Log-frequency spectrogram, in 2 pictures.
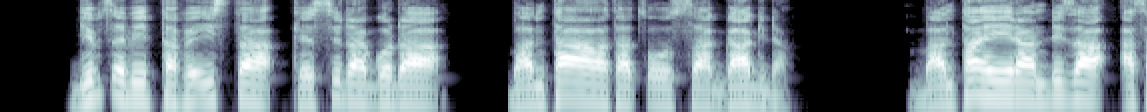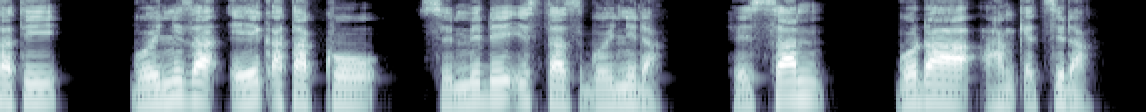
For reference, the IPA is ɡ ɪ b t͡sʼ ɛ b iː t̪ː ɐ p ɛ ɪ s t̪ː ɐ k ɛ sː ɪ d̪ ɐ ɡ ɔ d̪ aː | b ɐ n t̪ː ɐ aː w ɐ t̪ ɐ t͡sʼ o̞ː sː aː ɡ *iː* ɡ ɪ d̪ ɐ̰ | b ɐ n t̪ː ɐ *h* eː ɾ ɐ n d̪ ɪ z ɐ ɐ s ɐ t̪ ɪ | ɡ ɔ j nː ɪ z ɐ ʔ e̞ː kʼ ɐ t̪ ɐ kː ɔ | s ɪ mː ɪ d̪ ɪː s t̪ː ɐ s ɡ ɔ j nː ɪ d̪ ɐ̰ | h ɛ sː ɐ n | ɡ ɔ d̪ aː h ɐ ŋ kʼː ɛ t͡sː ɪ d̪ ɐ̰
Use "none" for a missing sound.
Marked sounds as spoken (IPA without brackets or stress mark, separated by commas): aː, h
